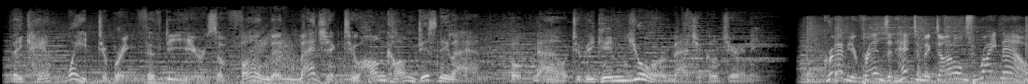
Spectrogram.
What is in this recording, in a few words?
TVC; US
